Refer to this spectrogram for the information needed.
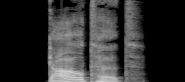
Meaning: inflection of garen: 1. second-person plural preterite 2. second-person plural subjunctive II
- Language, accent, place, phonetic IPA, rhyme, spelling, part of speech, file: German, Germany, Berlin, [ˈɡaːɐ̯tət], -aːɐ̯tət, gartet, verb, De-gartet.ogg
